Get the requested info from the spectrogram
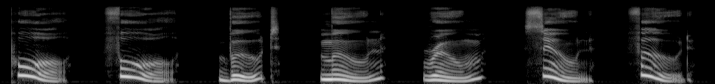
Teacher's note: Long OO. Tight, round, held longer.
